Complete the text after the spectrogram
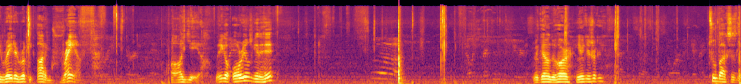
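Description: Trading cards tap and slide against each other in hands.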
